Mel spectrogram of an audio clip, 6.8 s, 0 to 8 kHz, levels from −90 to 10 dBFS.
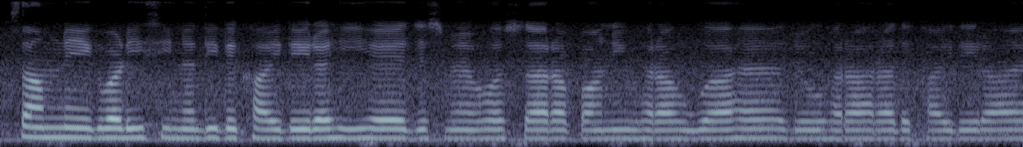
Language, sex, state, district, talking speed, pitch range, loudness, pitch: Hindi, female, Chhattisgarh, Kabirdham, 200 wpm, 175-185 Hz, -28 LUFS, 180 Hz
